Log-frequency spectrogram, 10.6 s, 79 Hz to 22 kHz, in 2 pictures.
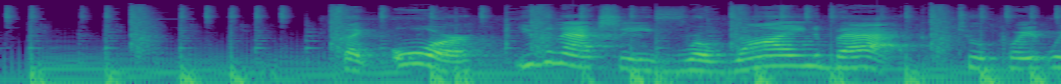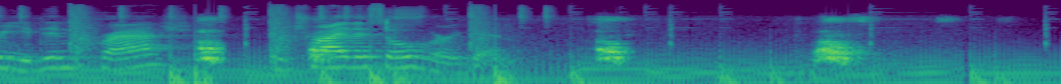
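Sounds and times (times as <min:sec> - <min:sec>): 
speech: 0:01.7 - 0:08.6
dog barking: 0:08.3 - 0:08.5, 0:09.4 - 0:09.8.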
